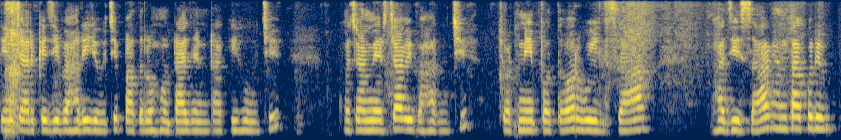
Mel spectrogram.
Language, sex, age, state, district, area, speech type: Odia, female, 18-30, Odisha, Bargarh, rural, spontaneous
